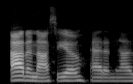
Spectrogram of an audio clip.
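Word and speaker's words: Attanasio: Atanasio.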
